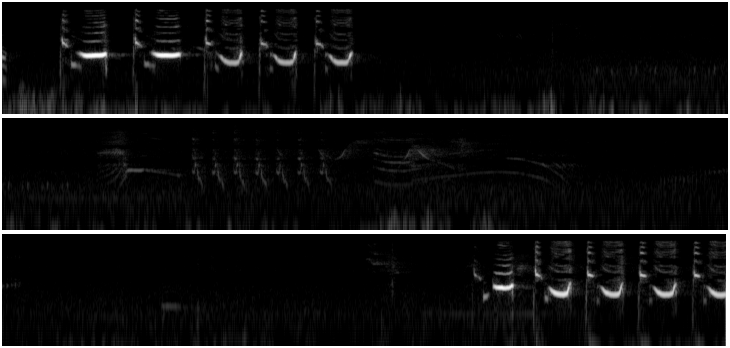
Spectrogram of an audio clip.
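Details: Solitary cacique giving fast bursts of repeated bright, bouncing notes at the start and end, separated by a long quiet stretch with faint distant chatter.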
